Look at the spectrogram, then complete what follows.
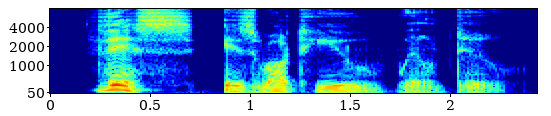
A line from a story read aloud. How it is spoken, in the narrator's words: she said quite calmly to the traumatized maid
